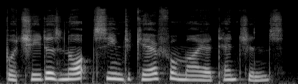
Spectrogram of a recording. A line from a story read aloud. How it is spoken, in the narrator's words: he said sadly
